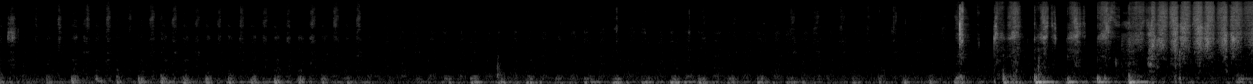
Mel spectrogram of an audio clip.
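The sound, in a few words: eraser rubbing off masking fluid on watercolor paper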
